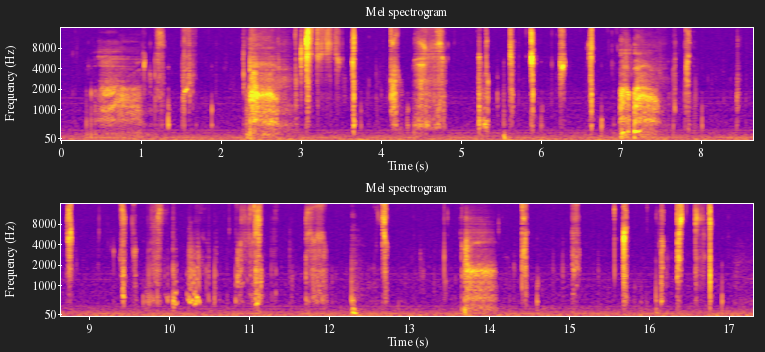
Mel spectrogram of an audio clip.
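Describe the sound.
Crisp crunching and chewing sounds in an ASMR recording, coming in irregular clicky bursts and brief crackles. Close and fairly quiet, with short pauses between bites.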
